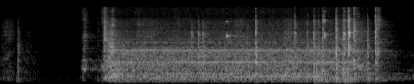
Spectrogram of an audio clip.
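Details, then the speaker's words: Drill running a tap through a mounting hole for the generator on a wood chipper build, with dry squeaky chatter under load as the tap cuts; tap binding and sounding nasty, wants cutting oil. "that didn't sound good quit there that sounds a little squeaky and nasty"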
